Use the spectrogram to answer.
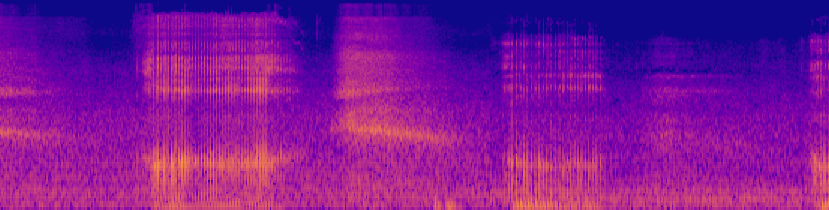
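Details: Loud rattling, buzzy breathing noises in irregular bursts, some with a whistling edge, over quiet room noise; snoring.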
